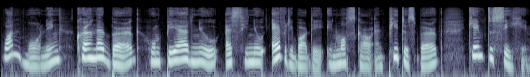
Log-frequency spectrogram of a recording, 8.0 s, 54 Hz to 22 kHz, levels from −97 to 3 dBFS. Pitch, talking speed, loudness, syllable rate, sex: 180 Hz, 145 wpm, -19 LUFS, 4.5 syllables/s, female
